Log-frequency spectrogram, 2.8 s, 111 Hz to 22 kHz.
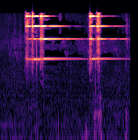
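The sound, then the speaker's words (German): An old-fashioned bicycle bell from 1950 rings in two quick bursts of trilling metallic dings, bright, with a sustained shimmering tone lingering between them. No one speaks. “ist es wirklich eine Fahrradklingel und zwar aus dem Jahre 1950.”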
